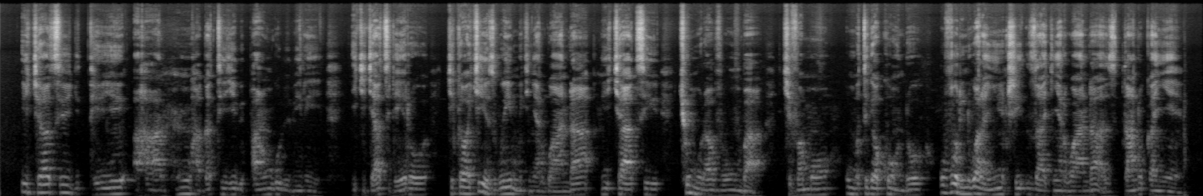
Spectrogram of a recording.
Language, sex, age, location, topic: Kinyarwanda, female, 25-35, Huye, health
